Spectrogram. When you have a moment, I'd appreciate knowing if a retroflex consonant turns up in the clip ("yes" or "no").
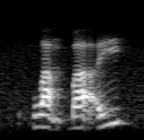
no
